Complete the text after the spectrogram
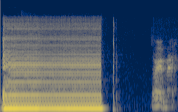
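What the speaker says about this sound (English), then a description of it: "my phone's ringing" A loud, harsh electronic buzz, likely a phone ringing, holds steady for about a second and a half and then stops abruptly, followed by a brief click and a short burst of a voice.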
